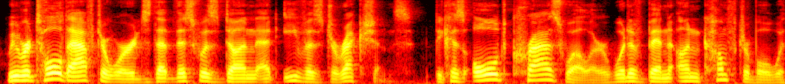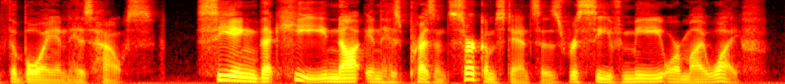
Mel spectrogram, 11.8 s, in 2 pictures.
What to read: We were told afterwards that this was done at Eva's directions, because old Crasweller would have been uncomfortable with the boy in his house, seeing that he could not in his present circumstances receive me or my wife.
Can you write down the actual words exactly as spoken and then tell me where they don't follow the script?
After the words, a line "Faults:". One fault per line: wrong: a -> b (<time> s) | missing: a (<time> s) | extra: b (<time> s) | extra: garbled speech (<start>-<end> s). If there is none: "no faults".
We were told afterwards that this was done at Eva's directions, because old Crasweller would have been uncomfortable with the boy in his house, seeing that he not in his present circumstances receive me or my wife.
Faults:
missing: could (8.3 s)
